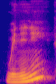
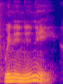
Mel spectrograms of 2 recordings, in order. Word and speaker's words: Wininini: Plumbago, Abminga, Wadnaminga, Manunda, Winini? Oh, wait, Winini. No, it's Wininini. I love that. That just keeps repeating the same syllable.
